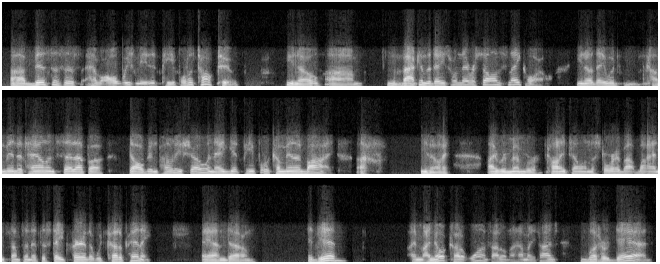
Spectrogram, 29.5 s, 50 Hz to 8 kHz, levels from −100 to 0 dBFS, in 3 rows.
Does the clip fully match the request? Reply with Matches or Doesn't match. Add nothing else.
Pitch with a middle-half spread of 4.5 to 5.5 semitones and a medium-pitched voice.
Doesn't match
